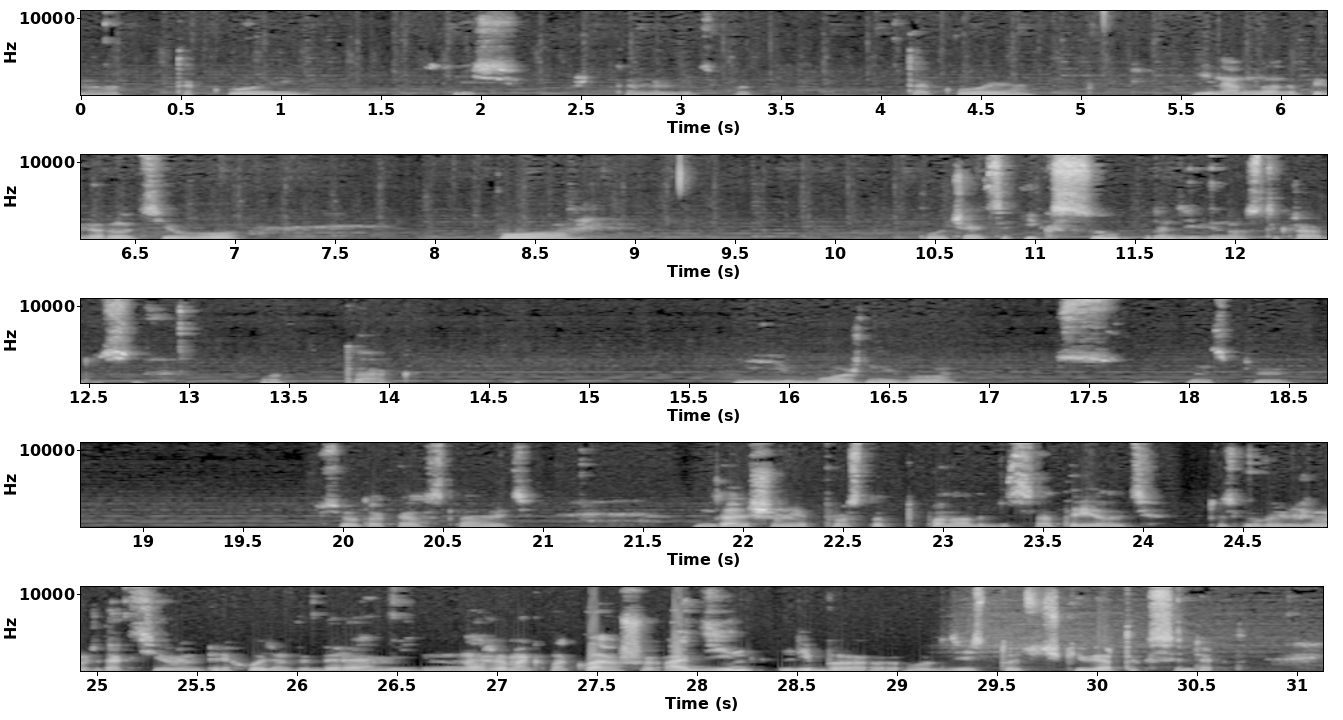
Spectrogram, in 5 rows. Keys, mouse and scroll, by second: 0.7-3.8 drag, 4.2-7.3 middle drag, 8.9 scroll up 1, 9.0 KP_1, 9.9 scroll down 1, 9.9-11.6 middle drag, 11.6-13.4 drag, 13.4-15.1 middle drag, 15.1-15.7 scroll up 4, 15.7-20.3 middle drag, 20.3 KP_1, 21.9 Tab, 22.4 z, 23.3 1, 24.2 Tab, 24.3 click, 24.9 click, 25.2 Tab, 25.4-25.7 scroll up 2, 25.7 1, 25.9 click, 30.8 click.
